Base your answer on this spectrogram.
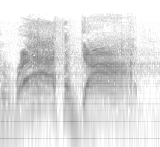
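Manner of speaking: very slow, drawn-out, loud American accent. Showing how to say the word wrath in america, american accent. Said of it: "you want to say it in America".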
